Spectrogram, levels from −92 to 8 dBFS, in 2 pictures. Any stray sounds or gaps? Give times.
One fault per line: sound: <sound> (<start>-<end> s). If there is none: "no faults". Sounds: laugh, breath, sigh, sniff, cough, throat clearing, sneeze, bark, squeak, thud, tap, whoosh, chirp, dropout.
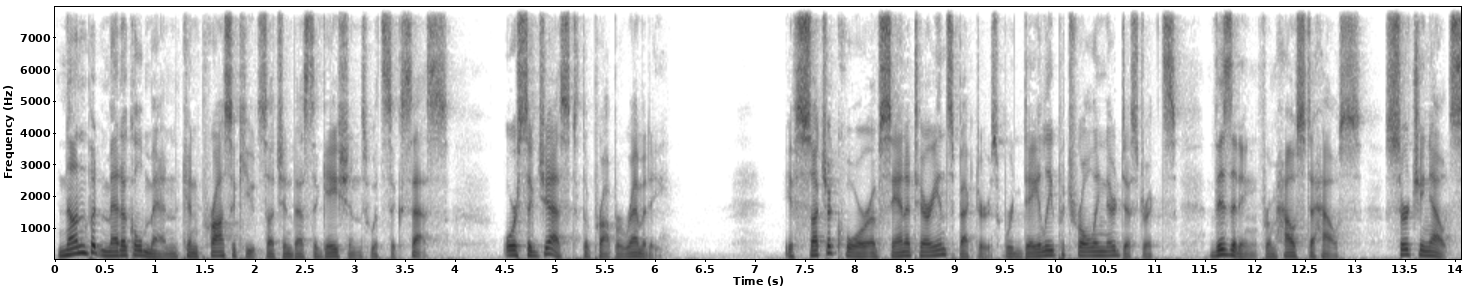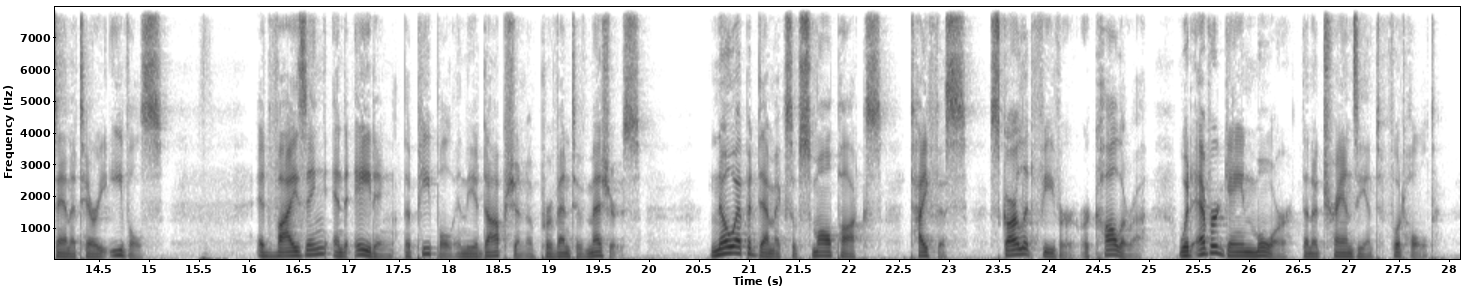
sound: whoosh (15.5-15.8 s)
